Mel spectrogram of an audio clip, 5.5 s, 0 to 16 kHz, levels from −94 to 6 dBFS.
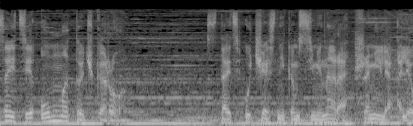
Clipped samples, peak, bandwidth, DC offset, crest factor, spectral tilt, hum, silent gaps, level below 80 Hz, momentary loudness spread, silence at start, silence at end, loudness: under 0.1%; -8 dBFS; 12.5 kHz; under 0.1%; 14 dB; -4.5 dB/octave; none; none; -30 dBFS; 7 LU; 0 s; 0 s; -22 LUFS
